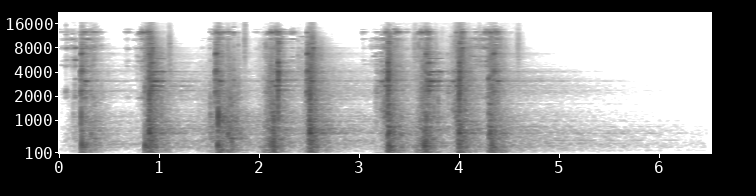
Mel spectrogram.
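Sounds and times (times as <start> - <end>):
footsteps: 0.2 - 4.7.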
